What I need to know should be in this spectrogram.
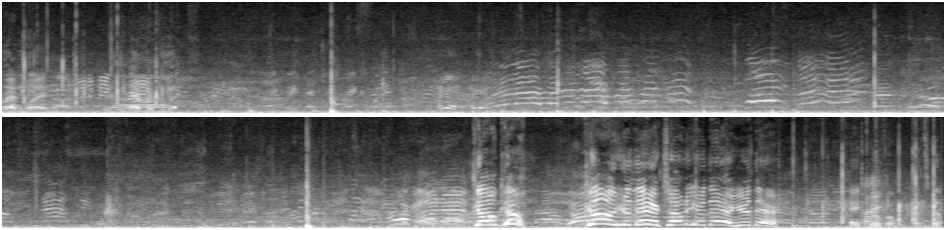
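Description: Adult players shout to each other across an open field outdoors.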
